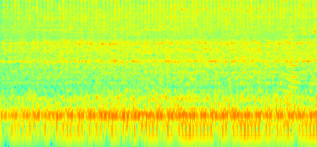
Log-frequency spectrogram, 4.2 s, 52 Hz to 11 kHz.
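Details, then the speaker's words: 2008 Triumph Rocket 3 after the starter relay mod bypassing the OEM relay: steady low pulsing at about two beats a second with no knocks or rattles; quick start, starter relay works perfectly; normal idle. "starter relay looks good Perfect"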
